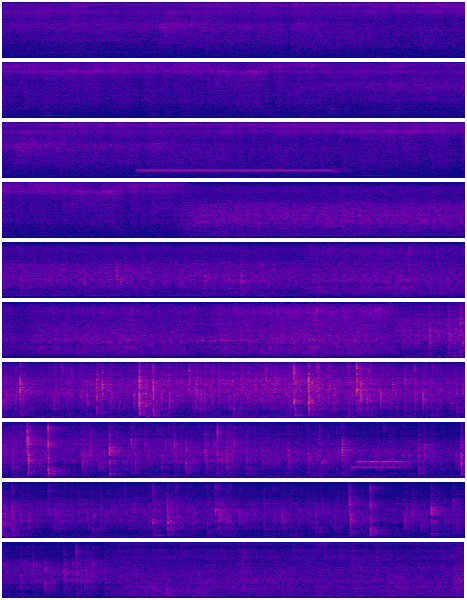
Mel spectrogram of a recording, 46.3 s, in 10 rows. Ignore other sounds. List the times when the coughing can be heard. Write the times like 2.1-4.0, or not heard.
not heard.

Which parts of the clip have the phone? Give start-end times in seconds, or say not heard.
10.6-12.6, 24.9-25.4, 35.9-36.5.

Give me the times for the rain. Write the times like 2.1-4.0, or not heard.
0.0-46.2.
